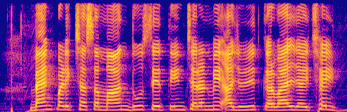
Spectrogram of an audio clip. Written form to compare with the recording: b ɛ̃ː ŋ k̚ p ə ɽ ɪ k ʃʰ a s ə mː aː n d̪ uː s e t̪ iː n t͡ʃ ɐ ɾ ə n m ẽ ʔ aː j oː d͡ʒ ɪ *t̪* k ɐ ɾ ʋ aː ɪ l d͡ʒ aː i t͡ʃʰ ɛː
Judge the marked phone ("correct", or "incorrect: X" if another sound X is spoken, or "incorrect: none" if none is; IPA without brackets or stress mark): correct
